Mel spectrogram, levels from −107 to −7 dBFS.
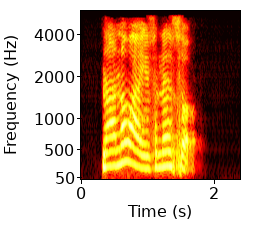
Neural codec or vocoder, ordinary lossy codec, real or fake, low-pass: codec, 16 kHz, 4 kbps, FreqCodec, smaller model; MP3, 48 kbps; fake; 5.4 kHz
